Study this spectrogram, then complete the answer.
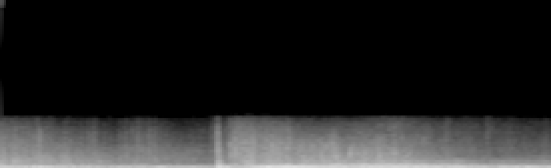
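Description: A bridge blown up in a scene from the Hindi film Dhamaka: one sharp, heavy blast cracks out of a deep low rumble, then a thick, lingering roar of debris and aftershock rolls on, loud and close.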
